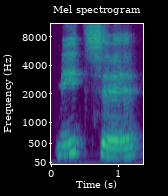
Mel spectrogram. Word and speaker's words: mitzvah: Mitzvah. Okay, except it's silent, so it's mitzvah.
